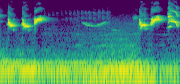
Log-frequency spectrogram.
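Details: Orange-headed thrush from North Bali singing non-stop, used as a training sound to prompt caged birds to sing along: sharp bursts of high whistled notes, a soft sliding whistle, then another rapid phrase, over a low steady hum.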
